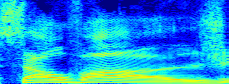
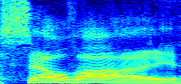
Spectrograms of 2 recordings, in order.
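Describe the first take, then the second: First: The J sound in the name is pronounced. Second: The J sound in the name is left out.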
